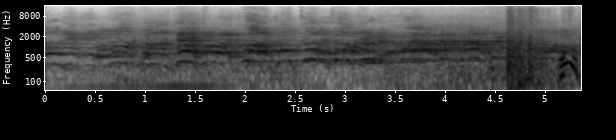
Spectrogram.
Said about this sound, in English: That's a grown man getting thrown to a through a table.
